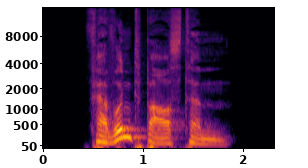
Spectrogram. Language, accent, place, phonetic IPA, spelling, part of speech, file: German, Germany, Berlin, [fɛɐ̯ˈvʊntbaːɐ̯stəm], verwundbarstem, adjective, De-verwundbarstem.ogg
- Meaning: strong dative masculine/neuter singular superlative degree of verwundbar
